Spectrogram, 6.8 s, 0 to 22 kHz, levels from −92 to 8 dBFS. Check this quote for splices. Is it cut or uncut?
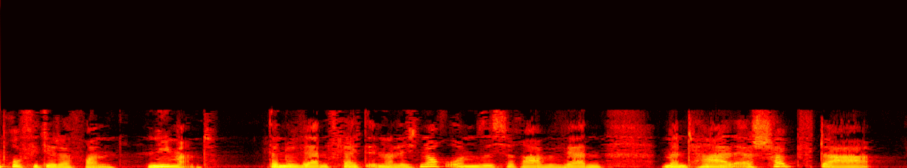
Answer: uncut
